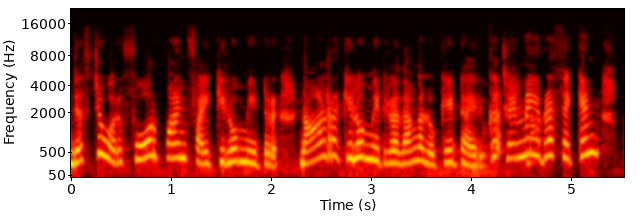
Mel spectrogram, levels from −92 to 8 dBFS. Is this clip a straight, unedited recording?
no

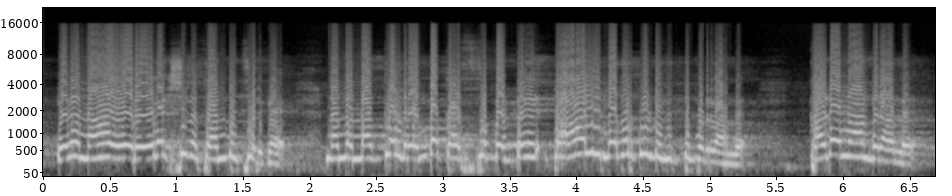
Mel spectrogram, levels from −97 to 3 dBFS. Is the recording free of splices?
yes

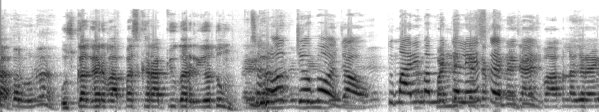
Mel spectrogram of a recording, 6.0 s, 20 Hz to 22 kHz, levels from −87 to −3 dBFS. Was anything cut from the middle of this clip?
yes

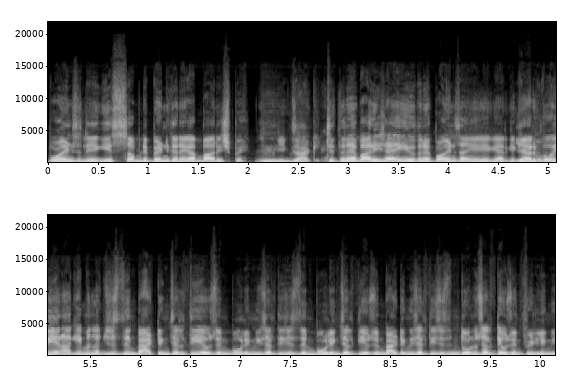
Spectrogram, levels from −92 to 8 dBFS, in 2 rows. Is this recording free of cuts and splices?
yes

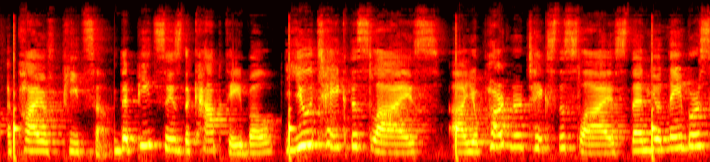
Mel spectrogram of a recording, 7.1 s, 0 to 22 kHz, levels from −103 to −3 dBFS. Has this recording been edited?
yes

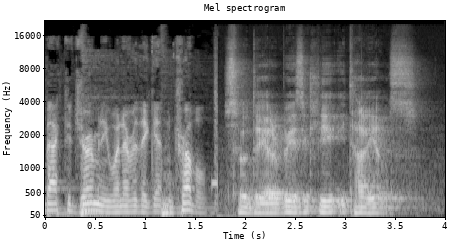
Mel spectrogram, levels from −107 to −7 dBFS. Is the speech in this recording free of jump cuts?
no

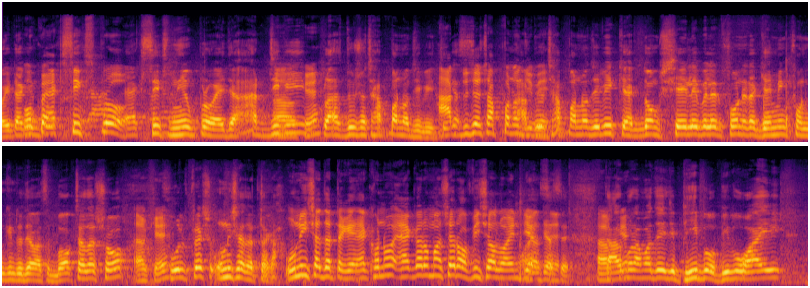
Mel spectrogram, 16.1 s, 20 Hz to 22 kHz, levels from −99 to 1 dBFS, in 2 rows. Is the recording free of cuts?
yes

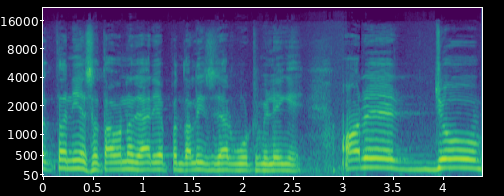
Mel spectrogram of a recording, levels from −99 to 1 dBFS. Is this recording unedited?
yes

